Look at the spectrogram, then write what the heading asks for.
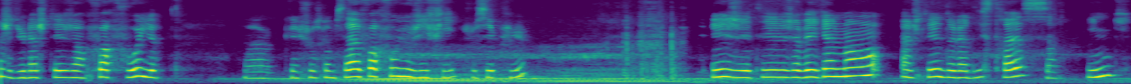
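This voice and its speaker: French lady showing a stamping craft, slow and halting, lots of euh. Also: sits high, dark tone. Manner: slow, hesitant, many fillers. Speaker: crafting tutorial host. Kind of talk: casual craft tutorial.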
